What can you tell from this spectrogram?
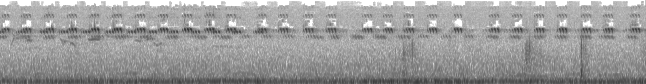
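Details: Crickets on a blooming summer meadow: rapid, steady high-pitched chirps pulsing in an even rhythm, a few faint bird notes around four to six seconds, low rumbling background.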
